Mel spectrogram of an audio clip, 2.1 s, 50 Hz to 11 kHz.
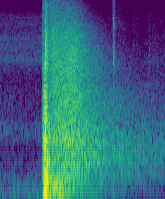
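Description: A single sharp report from a Glock pistol with a 5.3 inch barrel firing a .45 ACP round, loud and close, with a long decaying echo trailing off over more than a second.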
